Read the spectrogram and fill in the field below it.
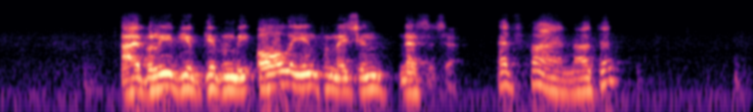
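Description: An elderly man speaks calmly and politely.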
